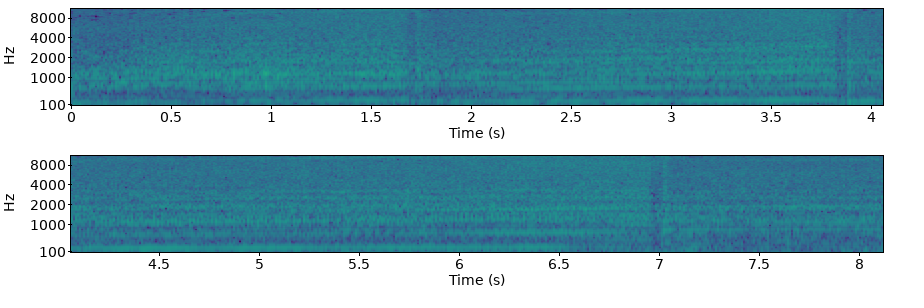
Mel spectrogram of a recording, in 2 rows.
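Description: A GR3 race car laps the Fuji short circuit in a racing game, its engine droning steadily close by, climbing through the revs with brief drops at gear shifts, tires occasionally squealing.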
